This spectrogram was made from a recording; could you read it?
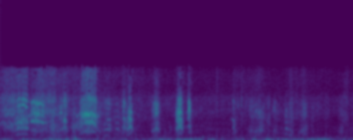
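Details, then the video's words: Gulls eating bread on the Oder river in Frankfurt (Oder), Germany: a flock's harsh, nasal calls overlap in quick bursts, with low rumbling wind and water noise beneath. "seagulls are eating bread in the oder river"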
